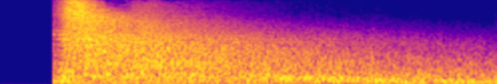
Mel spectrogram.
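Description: A dramatic whoosh sound effect that hits suddenly about a quarter second in and then fades away.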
